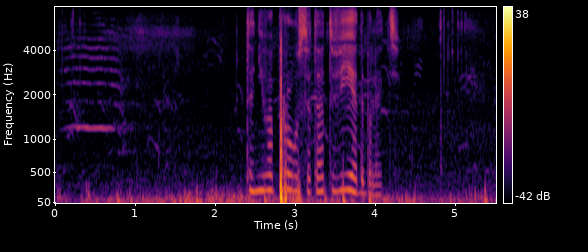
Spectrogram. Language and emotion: Russian, angry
